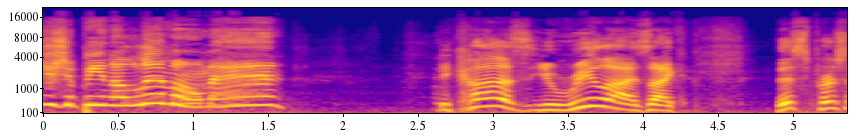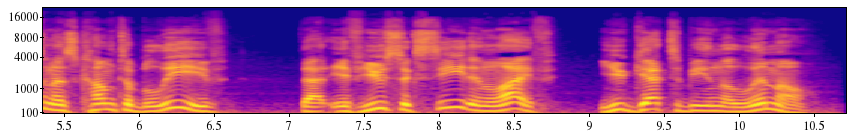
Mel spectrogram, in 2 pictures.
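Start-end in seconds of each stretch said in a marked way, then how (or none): 0.0-1.7 upset, very high-pitched voice. Retelling a kid on the subway reacting to seeing him: imitating an upset fan. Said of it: "you can tell they're upset".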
